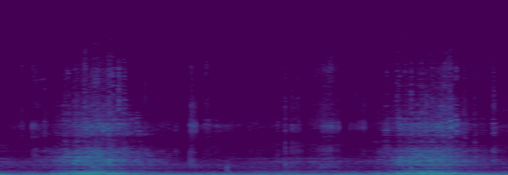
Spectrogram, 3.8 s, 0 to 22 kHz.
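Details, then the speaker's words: 2004-2009 Nissan Quest rear wheel hub spun by hand with brake pads removed: dry, gritty scraping swelling and fading each turn from a worn rear wheel bearing. "We shouldn't be hearing this thing hit or rub against anything here. I don't know if you can hear that, but it's really noticeable."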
